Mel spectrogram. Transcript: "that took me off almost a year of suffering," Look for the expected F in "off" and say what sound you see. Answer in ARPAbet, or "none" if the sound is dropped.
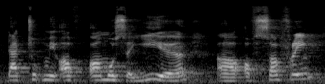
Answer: F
